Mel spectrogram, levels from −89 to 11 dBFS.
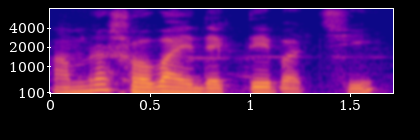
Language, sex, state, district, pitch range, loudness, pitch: Bengali, male, Tripura, West Tripura, 130-155 Hz, -18 LUFS, 145 Hz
